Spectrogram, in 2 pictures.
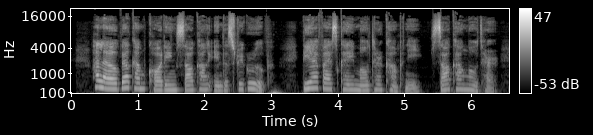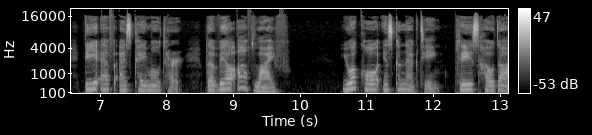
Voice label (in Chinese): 外籍男-彩铃; sokon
